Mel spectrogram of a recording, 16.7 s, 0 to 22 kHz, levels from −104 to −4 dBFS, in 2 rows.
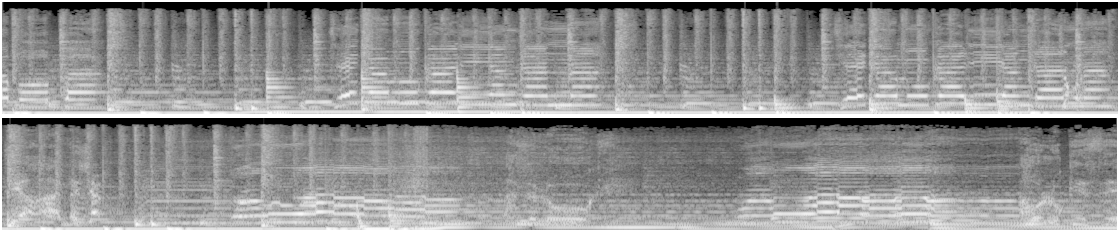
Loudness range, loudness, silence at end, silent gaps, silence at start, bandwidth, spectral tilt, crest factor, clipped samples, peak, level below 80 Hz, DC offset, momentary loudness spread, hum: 2 LU; -14 LUFS; 0 s; none; 0 s; 17 kHz; -5 dB/octave; 12 dB; under 0.1%; 0 dBFS; -16 dBFS; under 0.1%; 7 LU; none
